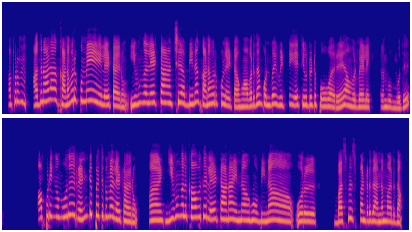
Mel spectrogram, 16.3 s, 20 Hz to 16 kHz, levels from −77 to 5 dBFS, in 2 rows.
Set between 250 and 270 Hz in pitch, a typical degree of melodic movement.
No: very high, 255 Hz; wide, 6.4 semitones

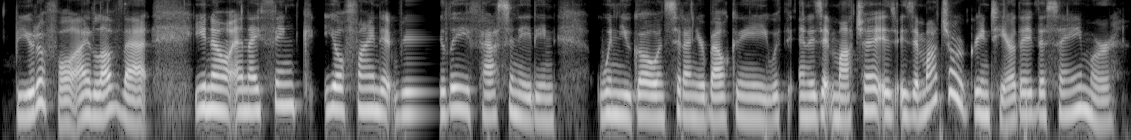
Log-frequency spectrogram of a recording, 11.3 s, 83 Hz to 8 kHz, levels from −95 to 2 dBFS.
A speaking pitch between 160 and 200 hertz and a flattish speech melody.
No: high, 190 Hz; average, 3.8 semitones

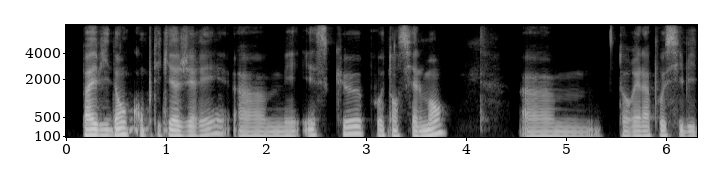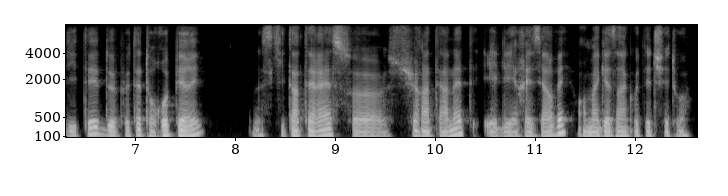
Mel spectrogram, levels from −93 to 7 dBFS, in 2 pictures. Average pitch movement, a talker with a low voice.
Yes: average, 3.4 semitones; very low, 95 Hz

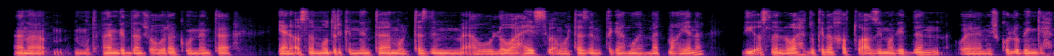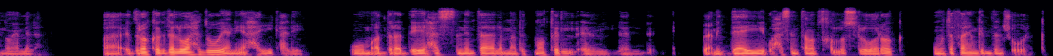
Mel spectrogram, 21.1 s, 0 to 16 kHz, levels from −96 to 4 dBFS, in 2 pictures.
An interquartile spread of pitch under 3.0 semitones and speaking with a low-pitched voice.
Yes: narrow, 2.4 semitones; very low, 90 Hz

